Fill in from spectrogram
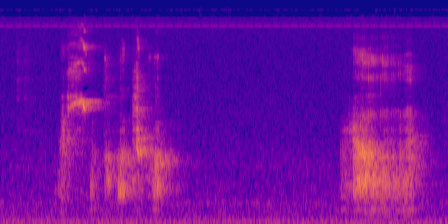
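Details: A pet parrot mimics speech and its owner's coughing: a short burst of raspy, speech-like and cough-like sounds, then a second harsh cough-like burst after a pause.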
